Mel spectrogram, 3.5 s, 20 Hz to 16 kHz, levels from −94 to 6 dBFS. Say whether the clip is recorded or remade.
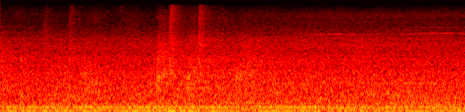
recorded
